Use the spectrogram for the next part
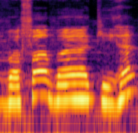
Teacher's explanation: ہا جو ہے چھاتی سے نکلے گا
